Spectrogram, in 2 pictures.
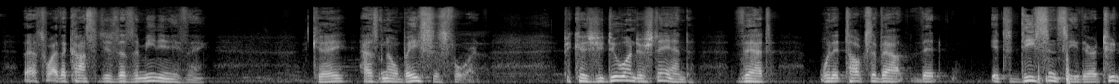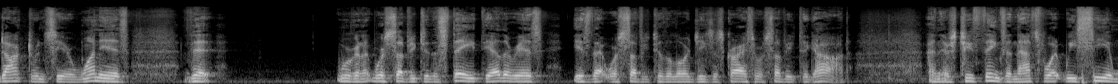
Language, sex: English, male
